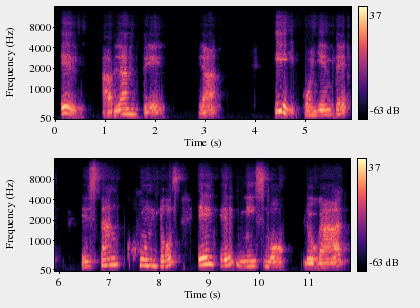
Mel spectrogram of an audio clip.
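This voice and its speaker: Distant, roomy teacher checking "¿ya?". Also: male voice, on the high side, darkish tone. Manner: repeats checks like "¿ya?" and "ojo"; slows to stress key words. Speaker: Quechua teacher. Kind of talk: live online language lesson.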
